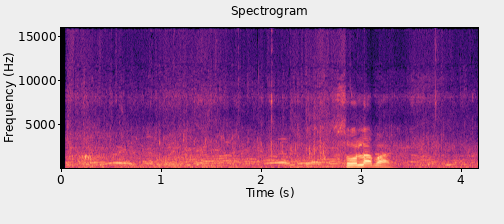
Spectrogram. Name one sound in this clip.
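Water splashes as a man rises from a river.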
